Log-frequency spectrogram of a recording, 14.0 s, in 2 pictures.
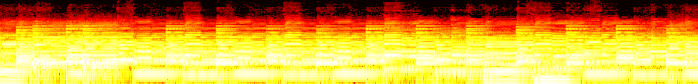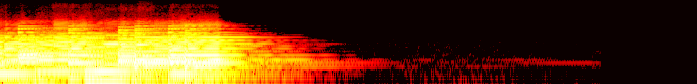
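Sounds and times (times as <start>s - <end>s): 
bassoon playing Irish jig medley: 0.0s - 9.4s.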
